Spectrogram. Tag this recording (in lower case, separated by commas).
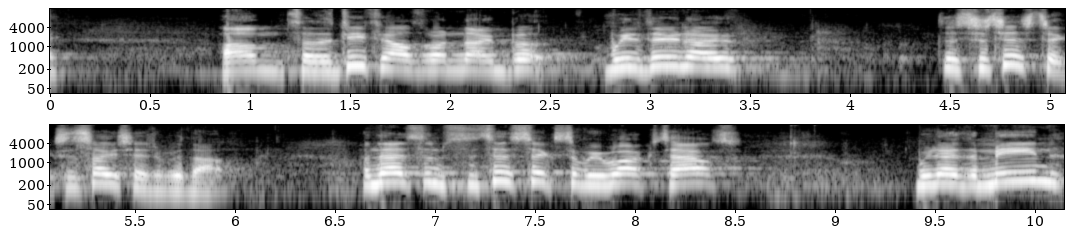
speech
